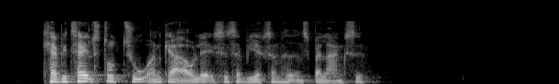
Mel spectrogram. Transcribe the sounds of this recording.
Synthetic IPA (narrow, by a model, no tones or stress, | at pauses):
kʰæpit͡sʰɛ̰ːlsd̥ʁuɡ̥̚t͡sʰṵːɐnkʰæɑ̈ʊlḛːsəsæʋiɐɡ̥sɒ̽mɦe̝ð̞̰ˠn̩sb̥ælɑ̈ŋsə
